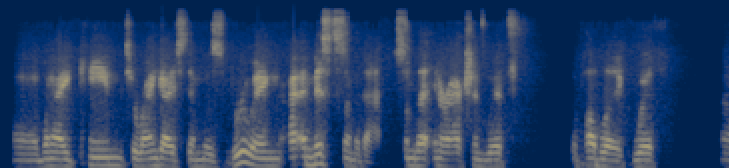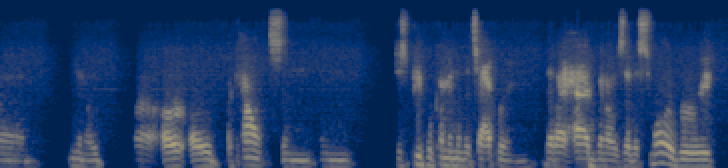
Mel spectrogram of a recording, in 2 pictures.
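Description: Moderate pace and fairly even intonation from a man with an unremarkable speaking voice, pitched in the medium range. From North Carolina. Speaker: brewery education director. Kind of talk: casual interview.

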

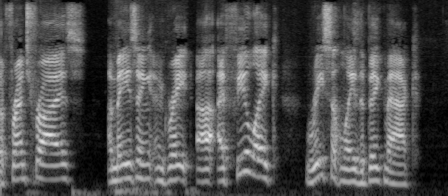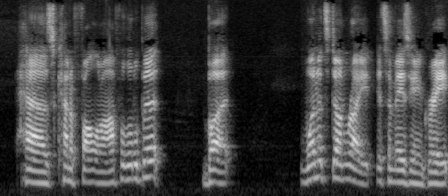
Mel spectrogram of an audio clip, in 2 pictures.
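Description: Fairly high-pitched man with an ordinary speaking voice and an American accent, fairly slow, with ordinary pitch variation. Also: quiet background. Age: 40s. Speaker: music YouTuber. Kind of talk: casual chat.

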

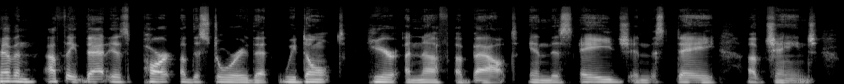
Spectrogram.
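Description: Speaking with a Southern US accent, a man uses a fairly low pitch, a bright, sharp tone and fairly even intonation at a very slow pace with hardly any pauses. The recording is very clean, with a silent background. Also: dry, close sound with no echo. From US South, South Carolina. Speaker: podcast host. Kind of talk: casual livestream chat.

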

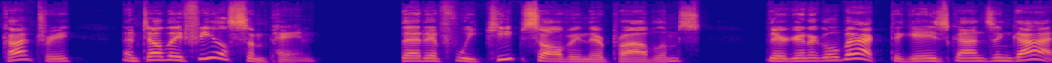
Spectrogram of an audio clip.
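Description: The voice moves at a moderate pace with very wide pitch swings. The sound is dry and close with no echo, in a very clean recording with a silent background. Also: man. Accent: Upper Midwest. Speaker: radio talk show host, co-host. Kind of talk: casual political discussion.

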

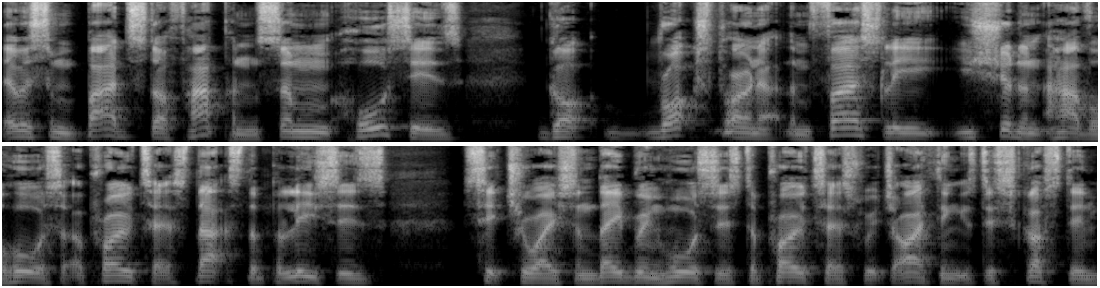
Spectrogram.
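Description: Lively intonation and an animated tone drive a bright, sharp voice. The recording is very clean, with a silent background. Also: man, medium pitch for a man, moderate pace. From English Midlands. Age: 30s. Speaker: journalist. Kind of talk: interview.

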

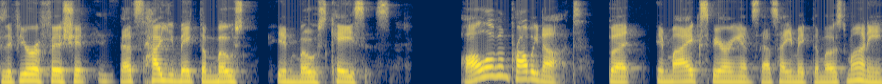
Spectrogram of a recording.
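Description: With a Southern US accent, the speaker keeps a moderate pace and fairly even intonation on a very clean recording with a silent background. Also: man, fairly high pitch for a man. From US South, Georgia. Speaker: auto mechanic and content creator. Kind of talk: casual interview chat. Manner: halting, many fillers and restarts.

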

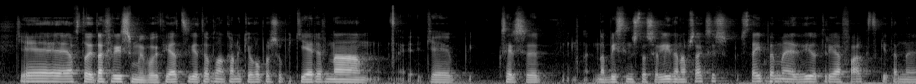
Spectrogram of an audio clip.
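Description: The man's voice sits at a medium pitch. His delivery is flat and monotone. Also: moderate pace. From Greece, Ioannina (Epirus). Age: 20s. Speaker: law student. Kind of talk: casual interview.

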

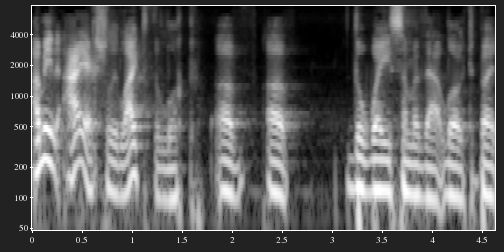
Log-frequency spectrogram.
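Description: At a moderate pace, a man with a Texan accent speaks at a medium pitch. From West Texas. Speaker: podcast co-host. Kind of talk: casual chat. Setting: studio.

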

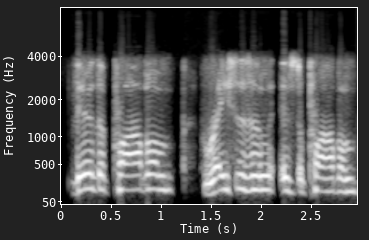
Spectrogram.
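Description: A man speaks at a moderate pace. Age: 60s. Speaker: caller. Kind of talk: call-in discussion. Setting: phone call.

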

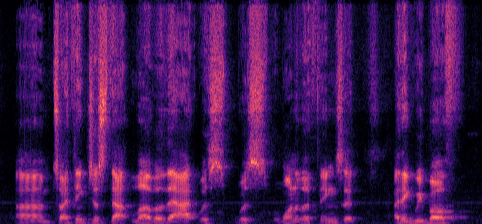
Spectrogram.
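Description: A man with a fairly high pitch speaks at a moderate pace over music in the background. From Washington State, US (Kirkland). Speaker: bar owner. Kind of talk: interview.

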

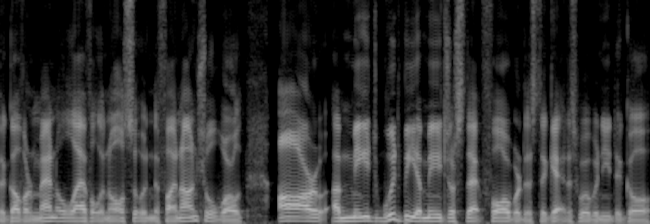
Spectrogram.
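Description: Speaking with a Scottish accent, the voice moves at a fairly quick pace with ordinary pitch variation. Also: man. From Scotland. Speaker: economist. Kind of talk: casual chat.

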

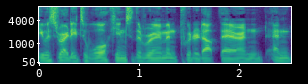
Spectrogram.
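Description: A man with an Australian accent, fairly low-pitched yet bright and sharp in tone, at a fairly quick pace, in a dry, close sound with no echo and a very clean recording over a silent background. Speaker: audio engineer and podcast co-host. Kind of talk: casual chat.

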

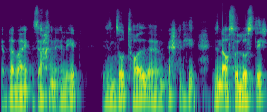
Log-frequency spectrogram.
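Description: Vocal fry runs through a dark, mellow tone delivered at a moderate pace with lively intonation, over a quiet background. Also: man. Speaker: career coach and podcast host. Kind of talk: casual solo podcast talk. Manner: halting, many fillers.

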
